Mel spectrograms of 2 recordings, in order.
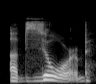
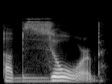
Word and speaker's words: absorb: the t position maltreatment absorb and for the zorb remember to round your lips absorb i was totally absorbed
